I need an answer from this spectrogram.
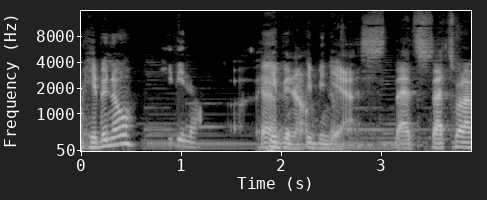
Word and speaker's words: Hibino: um i think it i think it's pronounced to be norihiko hibino or hiberno yes that's that's what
